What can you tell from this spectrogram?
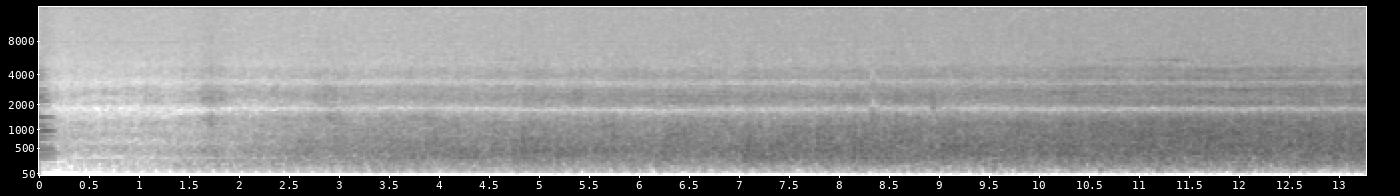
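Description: Amtrak passenger cars rushing past at high speed: a steady rushing noise of wheels on rail and moving air, swelling louder over the first several seconds and then holding.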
